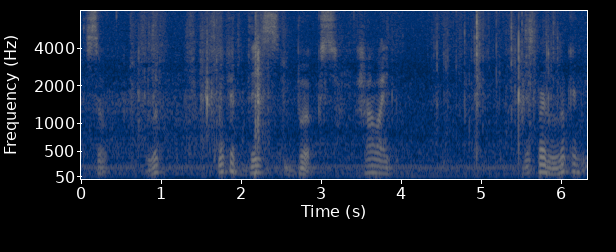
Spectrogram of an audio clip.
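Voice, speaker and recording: With noticeable background noise behind it, the voice speaks in a non-native accent at a very slow pace with ordinary pitch variation. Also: man. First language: not English. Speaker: student giving study tips. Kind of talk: tutorial. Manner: halting.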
